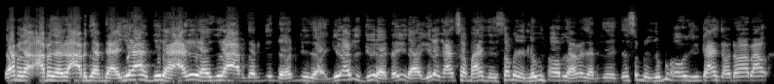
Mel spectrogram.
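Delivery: sputtering, rapid-fire cartoon babble; Daffy Duck. Host mimics a panelist's endless excuses, mocking cartoon babble. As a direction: run the words together in a mocking jabber. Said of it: "she sounded like Daffy Duck".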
